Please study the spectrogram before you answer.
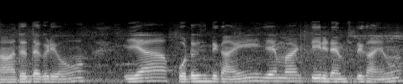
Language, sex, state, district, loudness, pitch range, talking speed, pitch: Garhwali, male, Uttarakhand, Tehri Garhwal, -16 LUFS, 130-150 Hz, 180 wpm, 135 Hz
